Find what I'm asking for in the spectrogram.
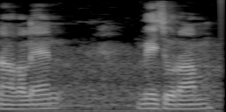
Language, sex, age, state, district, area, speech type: Bodo, male, 18-30, Assam, Chirang, urban, spontaneous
